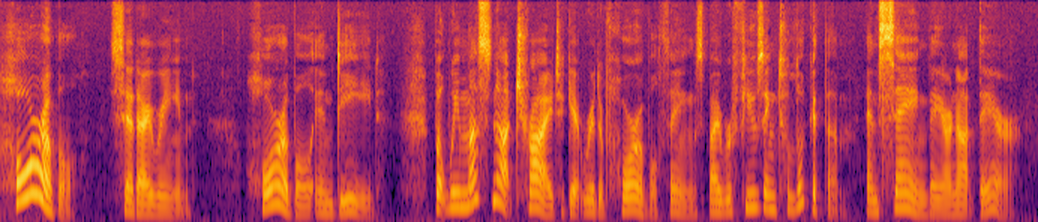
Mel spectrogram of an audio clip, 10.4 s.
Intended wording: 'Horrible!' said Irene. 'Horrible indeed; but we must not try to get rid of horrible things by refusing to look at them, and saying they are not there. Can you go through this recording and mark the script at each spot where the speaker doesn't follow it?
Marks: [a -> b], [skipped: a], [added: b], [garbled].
'Horrible!' said Irene. 'Horrible indeed; but we must not try to get rid of horrible things by refusing to look at them, and saying they are not there.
